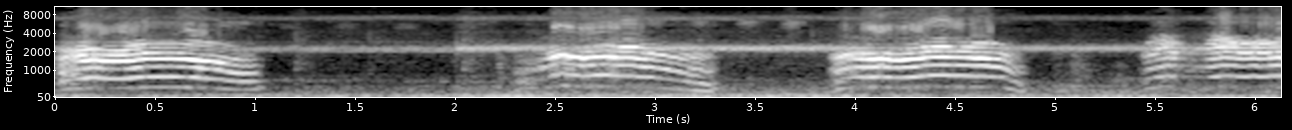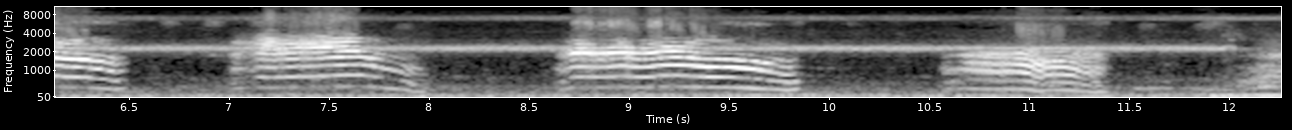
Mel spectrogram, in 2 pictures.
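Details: Domestic village cat wandering into undergrowth behind the home, calling in apparent panic: seven loud, harmonic meows repeated every one and a half to two seconds, each rising then falling, with a constant shrill tone behind.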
